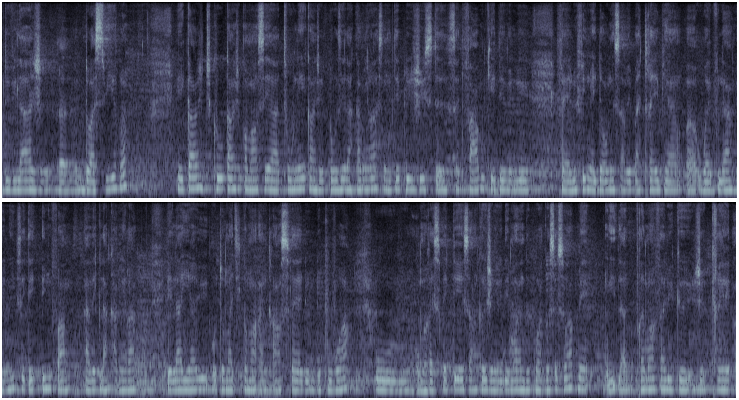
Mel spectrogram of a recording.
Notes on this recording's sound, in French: En direct du festival Black Movie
